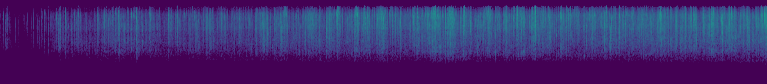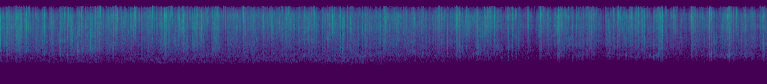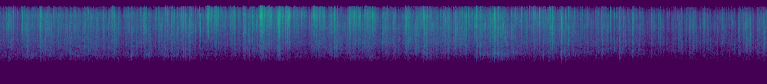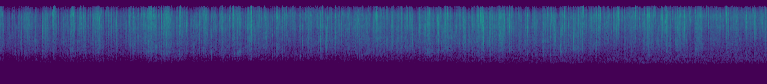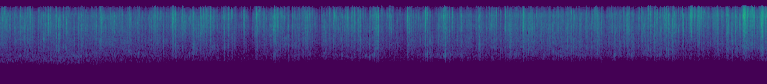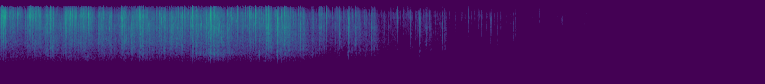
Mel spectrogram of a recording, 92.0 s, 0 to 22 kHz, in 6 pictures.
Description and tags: Recorded some marbles rolling and processed the sound with pluggins from Ableton Live 9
